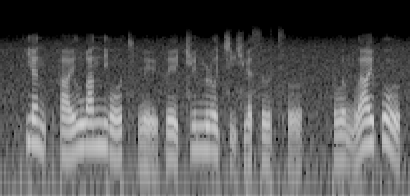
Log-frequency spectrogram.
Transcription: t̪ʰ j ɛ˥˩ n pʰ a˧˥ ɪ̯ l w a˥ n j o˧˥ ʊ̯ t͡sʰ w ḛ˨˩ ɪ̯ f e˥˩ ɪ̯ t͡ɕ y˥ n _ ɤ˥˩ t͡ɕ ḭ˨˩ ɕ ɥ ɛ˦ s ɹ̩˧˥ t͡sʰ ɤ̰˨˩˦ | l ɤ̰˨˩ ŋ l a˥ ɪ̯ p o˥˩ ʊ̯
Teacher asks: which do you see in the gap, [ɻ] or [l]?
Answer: ɻ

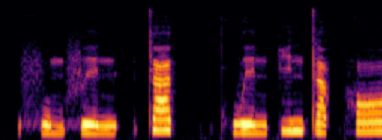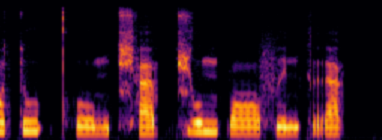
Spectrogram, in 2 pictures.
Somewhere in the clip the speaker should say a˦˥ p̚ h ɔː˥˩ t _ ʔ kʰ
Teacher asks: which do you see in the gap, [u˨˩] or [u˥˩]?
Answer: u˥˩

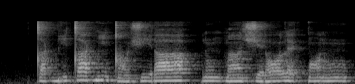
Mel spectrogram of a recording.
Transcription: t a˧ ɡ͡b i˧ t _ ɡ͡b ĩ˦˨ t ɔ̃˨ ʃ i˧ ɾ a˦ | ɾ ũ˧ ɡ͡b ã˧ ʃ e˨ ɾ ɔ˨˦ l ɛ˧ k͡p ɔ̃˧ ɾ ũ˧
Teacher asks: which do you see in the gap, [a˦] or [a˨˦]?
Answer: a˦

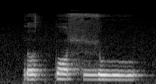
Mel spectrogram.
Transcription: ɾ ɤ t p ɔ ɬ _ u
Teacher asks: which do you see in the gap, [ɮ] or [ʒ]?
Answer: ɮ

